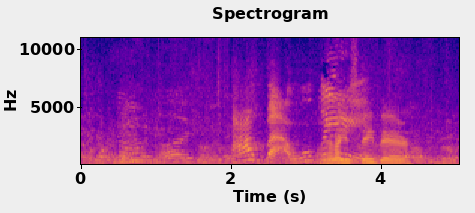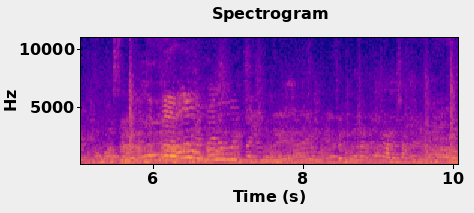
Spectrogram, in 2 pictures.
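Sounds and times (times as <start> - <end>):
babble of voices: 0.0 - 10.0
young child's voice: 6.0 - 7.3.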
